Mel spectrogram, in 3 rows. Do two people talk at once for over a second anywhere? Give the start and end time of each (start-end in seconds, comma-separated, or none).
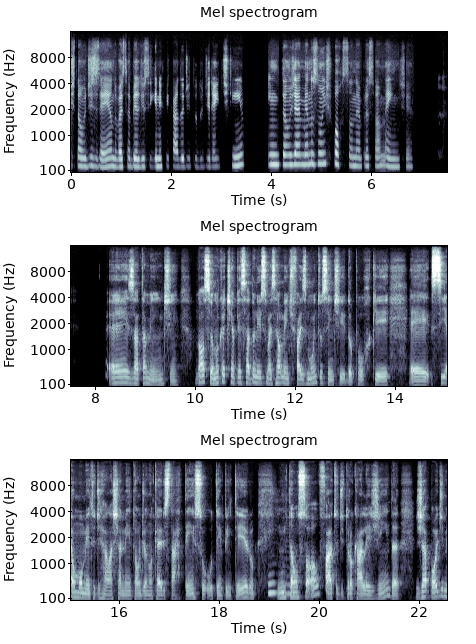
none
